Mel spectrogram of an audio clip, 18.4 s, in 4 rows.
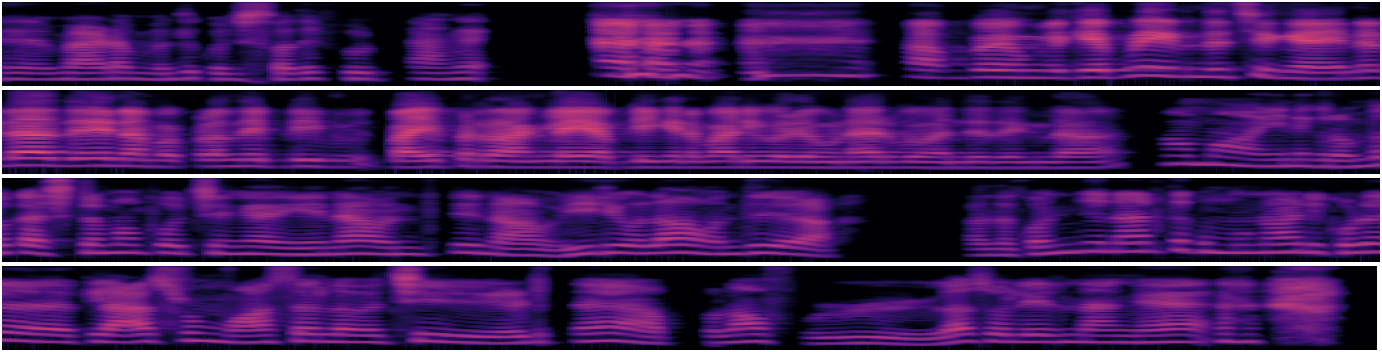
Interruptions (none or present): none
